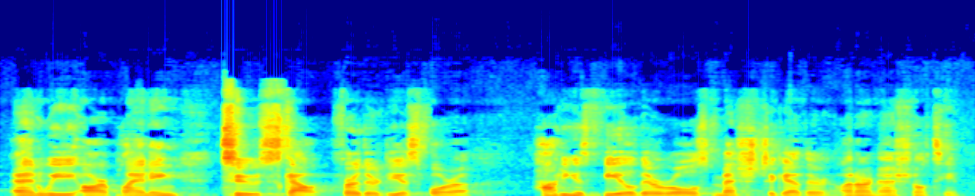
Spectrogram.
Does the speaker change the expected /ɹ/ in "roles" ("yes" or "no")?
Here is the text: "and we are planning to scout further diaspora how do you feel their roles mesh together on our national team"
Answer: no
